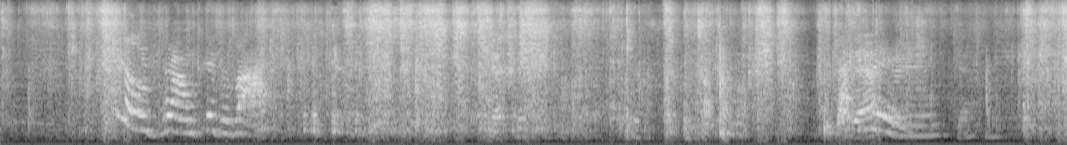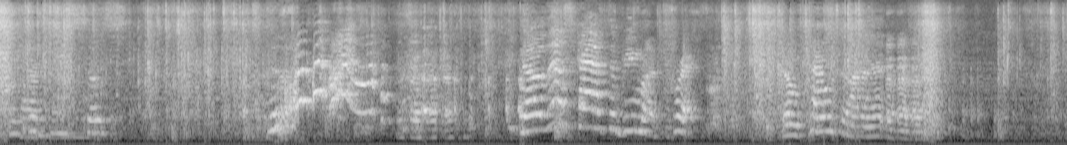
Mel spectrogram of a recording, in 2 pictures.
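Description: A young child talks and calls out excitedly, close by.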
